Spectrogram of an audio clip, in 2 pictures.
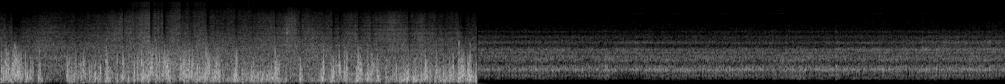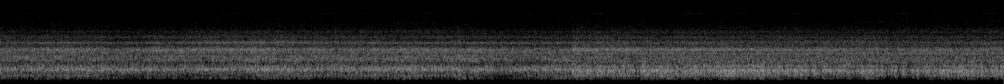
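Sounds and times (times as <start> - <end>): wind buffeting microphone: 0.0 - 4.8
steady hiss: 0.0 - 20.0.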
